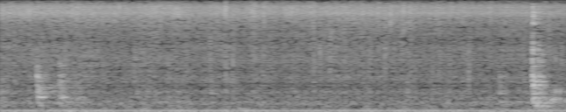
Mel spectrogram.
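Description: Filling mixture for potato içli köfte stirred in a hot pan, a steady close sizzle with faint scraping and a sharper knock near the end, no voices.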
